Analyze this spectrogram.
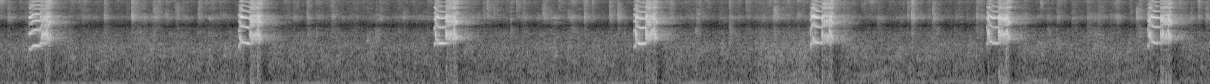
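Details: Lovebird masteran recording: short, harsh, high squawky chirps given singly about every one and a half seconds, seven in a row, over faint steady background hum.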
